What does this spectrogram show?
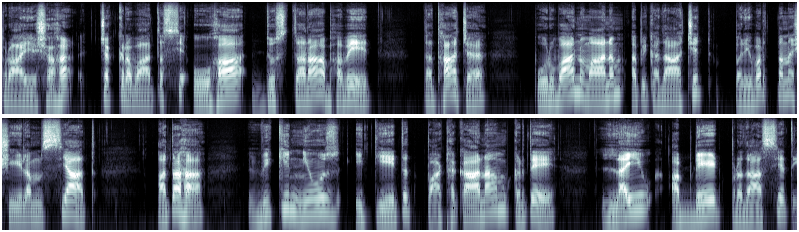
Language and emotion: Sanskrit, neutral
